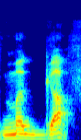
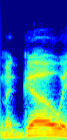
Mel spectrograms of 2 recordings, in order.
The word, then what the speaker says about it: McGough: that answer and uh the answer is McGuff it's pronounced Scott McGuff I know during my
